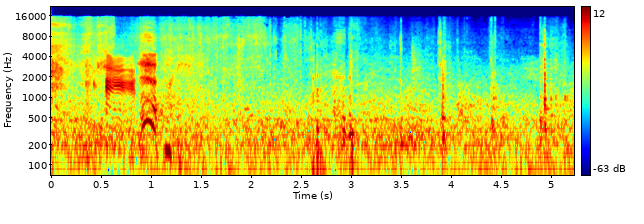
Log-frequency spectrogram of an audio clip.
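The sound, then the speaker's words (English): Colourful paper wrapping is torn off a package with continuous crinkly rustling and tearing, broken by a few sharper rips and a brief vocal sound. “Oh, I thought it was brown paper. This is like fun and colorful. Okay. Uh, I almost don't want to rip it. No, I, I really do. I really do.”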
